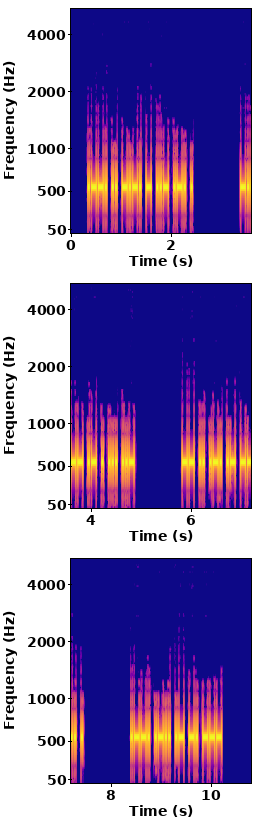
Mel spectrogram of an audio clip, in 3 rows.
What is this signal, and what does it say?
Morse code, heard as a keyed tone, about 34 wpm, 550 Hz. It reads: PICTURE YAESU MIRAGE PLANO
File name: Ultimate Word List / 35WPM Ultimate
